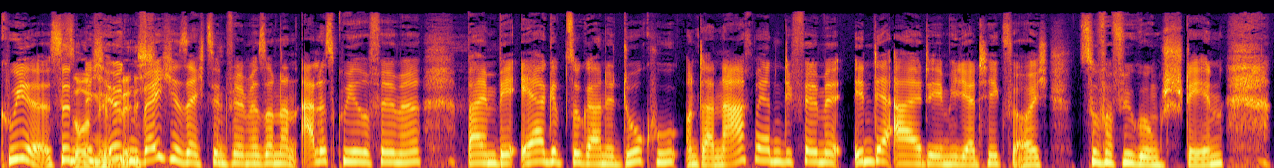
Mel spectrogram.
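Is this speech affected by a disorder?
No.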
